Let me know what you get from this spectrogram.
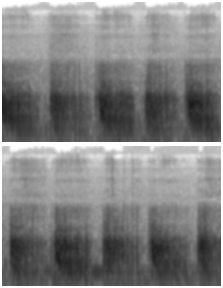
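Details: Purring from a lazy domestic pet cat: a deep, buzzy drone broken into about nine rhythmic breath cycles, each swelling and easing off.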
